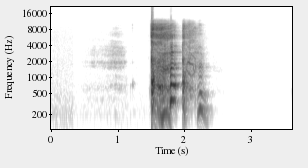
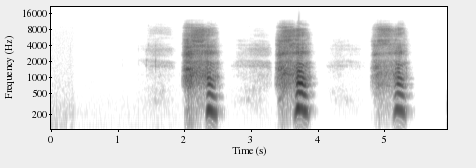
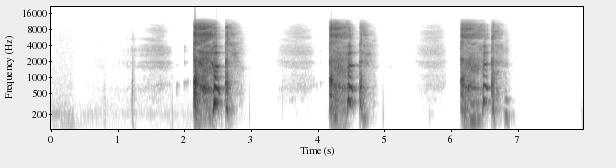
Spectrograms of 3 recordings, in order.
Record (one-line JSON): {"cough_length": "3.6 s", "cough_amplitude": 29204, "cough_signal_mean_std_ratio": 0.28, "exhalation_length": "5.9 s", "exhalation_amplitude": 28949, "exhalation_signal_mean_std_ratio": 0.32, "three_cough_length": "8.0 s", "three_cough_amplitude": 29203, "three_cough_signal_mean_std_ratio": 0.31, "survey_phase": "beta (2021-08-13 to 2022-03-07)", "age": "45-64", "gender": "Female", "wearing_mask": "No", "symptom_sore_throat": true, "smoker_status": "Ex-smoker", "respiratory_condition_asthma": false, "respiratory_condition_other": false, "recruitment_source": "REACT", "submission_delay": "4 days", "covid_test_result": "Negative", "covid_test_method": "RT-qPCR"}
